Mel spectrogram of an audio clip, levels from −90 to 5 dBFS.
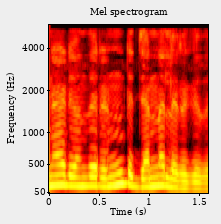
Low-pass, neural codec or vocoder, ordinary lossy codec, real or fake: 5.4 kHz; none; MP3, 48 kbps; real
